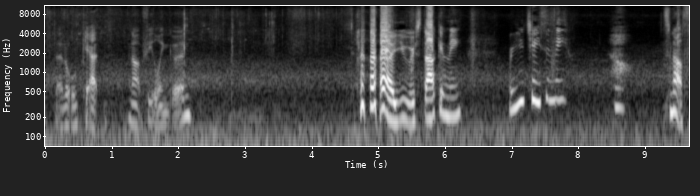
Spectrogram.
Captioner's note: laughs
